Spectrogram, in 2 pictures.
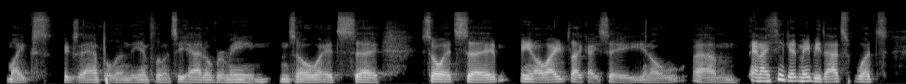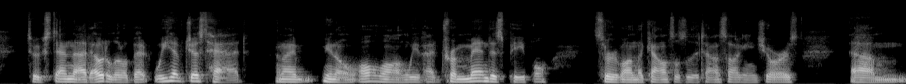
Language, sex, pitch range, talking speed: English, male, 110-130 Hz, 210 wpm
